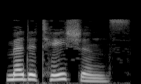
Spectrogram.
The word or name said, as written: meditations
